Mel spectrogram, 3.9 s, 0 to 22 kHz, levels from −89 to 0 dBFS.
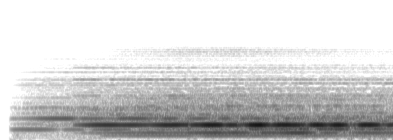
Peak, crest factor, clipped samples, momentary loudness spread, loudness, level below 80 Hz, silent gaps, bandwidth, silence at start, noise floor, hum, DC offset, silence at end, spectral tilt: -6 dBFS; 12 dB; under 0.1%; 13 LU; -18 LUFS; -66 dBFS; none; 2.3 kHz; 0.25 s; -40 dBFS; none; under 0.1%; 0 s; -11.5 dB/octave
